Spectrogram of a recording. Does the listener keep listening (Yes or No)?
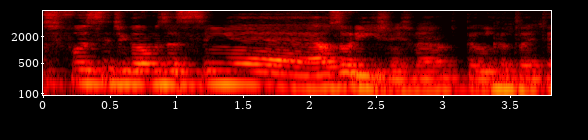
No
